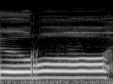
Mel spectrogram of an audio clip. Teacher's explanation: ro itu tafkim ya karena dia berbaris atas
